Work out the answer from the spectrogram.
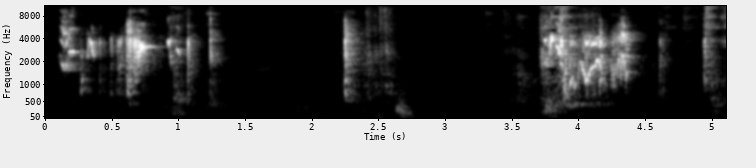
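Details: Pet budgerigars giving bursts of squeaky, scratchy chirps separated by quiet pauses, with a faint low knock in the middle.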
